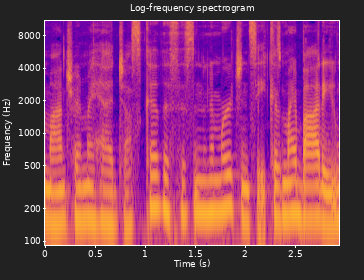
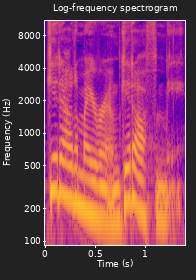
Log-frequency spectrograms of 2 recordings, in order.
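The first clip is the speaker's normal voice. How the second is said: put-on acted, upset child's mild, half-yelled outburst; 3 semitones higher than usual. Retelling a child carried to her room: imitating a child yelling. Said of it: "she's yelling".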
